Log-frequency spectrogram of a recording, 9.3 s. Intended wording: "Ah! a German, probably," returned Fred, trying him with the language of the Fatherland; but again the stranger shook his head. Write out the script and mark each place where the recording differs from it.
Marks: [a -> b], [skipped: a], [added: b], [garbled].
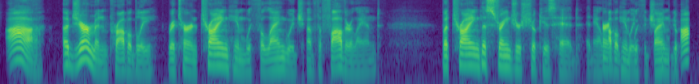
"Ah! a German, probably," returned [skipped: Fred,] trying him with the language of the Fatherland; but [again -> trying] the stranger shook his head. [garbled]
